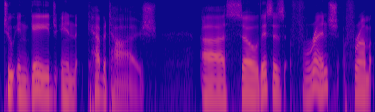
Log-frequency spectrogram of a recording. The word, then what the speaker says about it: cabotage: Next we have cabotage. C-A-B-O-T-A-G-E. It's like the word sabotage, but let's find out what this one means.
